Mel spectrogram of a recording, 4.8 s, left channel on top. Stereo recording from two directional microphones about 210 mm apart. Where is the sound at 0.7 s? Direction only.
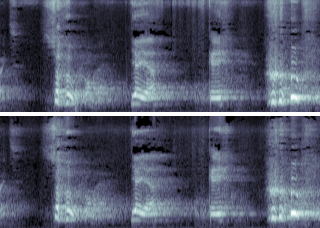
10° left (ahead or behind).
